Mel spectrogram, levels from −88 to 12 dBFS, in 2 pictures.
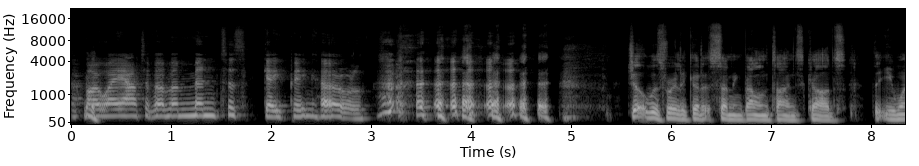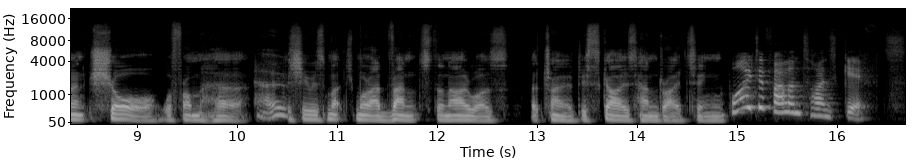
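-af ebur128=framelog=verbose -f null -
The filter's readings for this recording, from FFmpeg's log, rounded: Integrated loudness:
  I:         -32.1 LUFS
  Threshold: -42.3 LUFS
Loudness range:
  LRA:         2.1 LU
  Threshold: -52.2 LUFS
  LRA low:   -33.3 LUFS
  LRA high:  -31.2 LUFS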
